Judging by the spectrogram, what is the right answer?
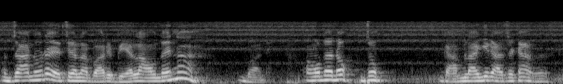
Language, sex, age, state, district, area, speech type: Nepali, male, 60+, West Bengal, Kalimpong, rural, spontaneous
